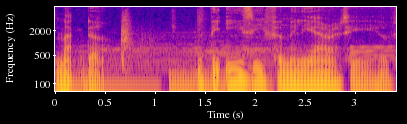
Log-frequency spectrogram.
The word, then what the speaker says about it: McDo: They call it McDo, pronounced McDo, with the easy familiarity of something that's simply been absorbed.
